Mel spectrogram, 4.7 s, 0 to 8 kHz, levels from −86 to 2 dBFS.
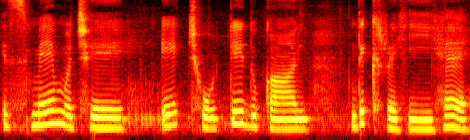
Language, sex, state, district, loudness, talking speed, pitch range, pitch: Hindi, female, Madhya Pradesh, Katni, -17 LUFS, 100 wpm, 165-210 Hz, 180 Hz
